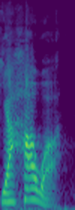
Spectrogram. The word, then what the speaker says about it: Yahweh: But this YHWH, it's pronounced as Yahweh, because it turns out that the language was so simple back then that it vocalized each consonant with an ah sound without specifically marking that sound between consonants.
